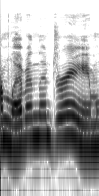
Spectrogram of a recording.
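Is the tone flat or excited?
flat. It is said in a flat, unenthusiastic tone.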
